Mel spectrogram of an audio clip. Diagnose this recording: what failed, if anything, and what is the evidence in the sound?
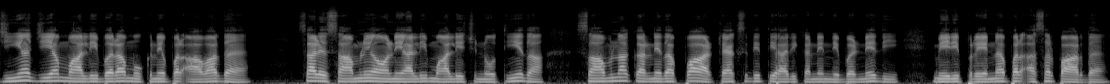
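The speech stops dead twice, at 5.64 s and 7.77 s, for about 13.4 ms and 10.7 ms, with little or no click going in and only a soft join coming out. That is an underrun with held sample at the driver or buffer stage. The output buffer ran dry, and the converter froze on its last value, leaving a flat line. Playback then resumed where it stopped, with essentially nothing lost. The second gap fits a 512-sample buffer.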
